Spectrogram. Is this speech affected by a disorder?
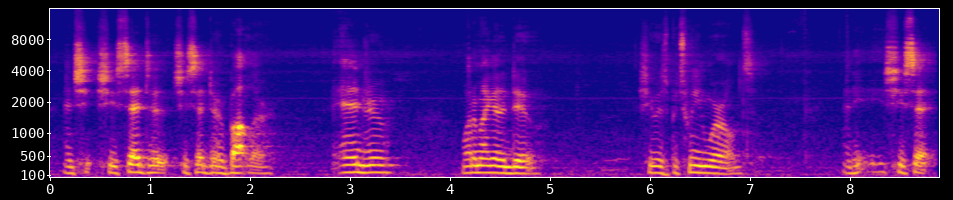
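Yes: Parkinson's; some speech issues, ice water harms vocal cords, drinks warm water, speech therapy judged unnecessary.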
